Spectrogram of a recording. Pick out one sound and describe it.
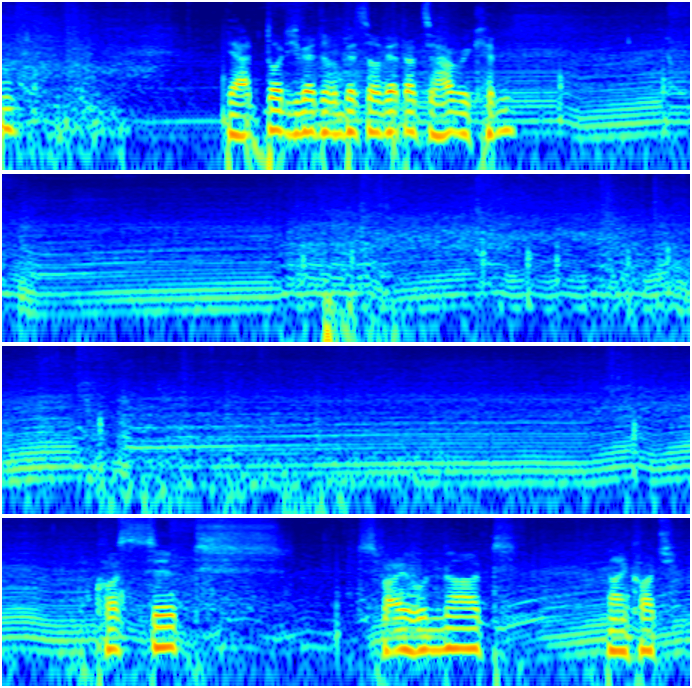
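A car engine roars and revs up and down.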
